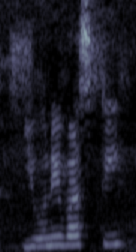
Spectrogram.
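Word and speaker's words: university: यूनिवर्सिटी, जो first letter है वो यू है, लेकिन जो इंग्लिश का वोवल लेटर है लेकिन जब हम इसको प्रोनाउंस करते हैं तो क्या आया हुआ है, यू, तो इसलिए इसके साथ क्या आया, आ।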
